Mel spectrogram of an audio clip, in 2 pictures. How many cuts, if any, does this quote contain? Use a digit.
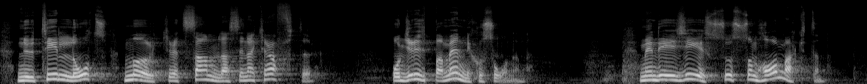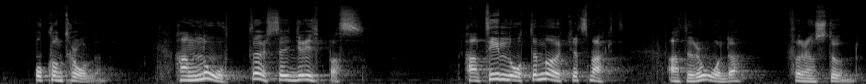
0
